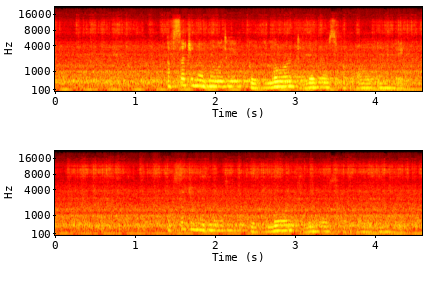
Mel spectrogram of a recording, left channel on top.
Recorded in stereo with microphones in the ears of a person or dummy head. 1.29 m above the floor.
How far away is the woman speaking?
About 1.4 m.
